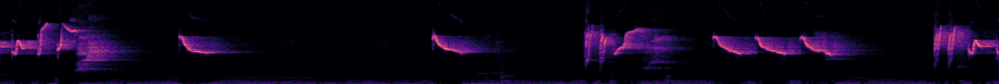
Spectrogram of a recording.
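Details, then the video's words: Kolibri wulung sunbird singing energetically for luring and tutoring: piercing downslurred whistles, single or in runs of three, separated by brief silences, over a faint low rumble. "SUARA BURUNG KOLIBRI WULUNG GACOR, UNTUK PIKAT & MASTERAN"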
